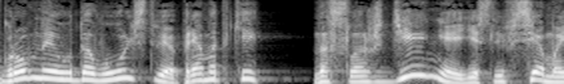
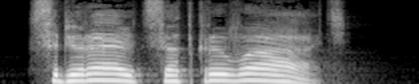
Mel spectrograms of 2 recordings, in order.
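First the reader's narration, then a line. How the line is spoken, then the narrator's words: Lazy interruption. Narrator (Russian): лениво перебил я волшебника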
